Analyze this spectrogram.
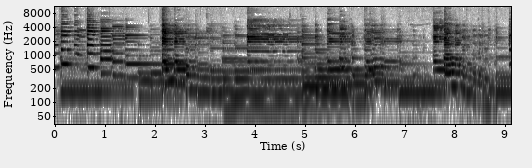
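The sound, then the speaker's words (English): A clean, glassy electric guitar tone from the guitar's middle pickup, through an amp set at a very low volume, rings out in flowing chords and single notes, bright and shimmering with a slight effect sheen, played steadily at a moderate volume with no voices. “But then the super glass is the middle pickup, which is this.”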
